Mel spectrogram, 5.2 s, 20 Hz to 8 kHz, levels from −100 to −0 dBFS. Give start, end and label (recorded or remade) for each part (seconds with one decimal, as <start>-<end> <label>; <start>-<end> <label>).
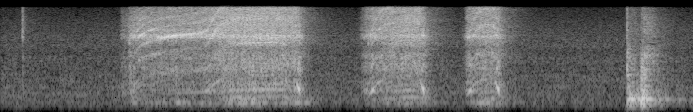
0.0-5.2 recorded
